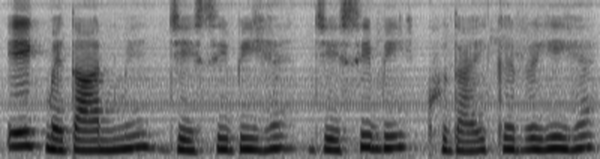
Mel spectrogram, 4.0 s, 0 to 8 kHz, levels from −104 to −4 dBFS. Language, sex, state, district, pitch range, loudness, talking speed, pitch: Hindi, female, Delhi, New Delhi, 190-220 Hz, -17 LUFS, 150 wpm, 205 Hz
